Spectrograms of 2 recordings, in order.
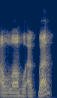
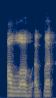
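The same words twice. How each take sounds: First: The first vowel is kept short. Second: The first vowel is drawn out long. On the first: It states that God is great. The speaker calls it right. "kita baca harusnya Allahu Akbar" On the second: It asks whether God is great. The speaker calls it wrong. "salah baca dengan membaca Allahu Akbar, A-nya panjang"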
